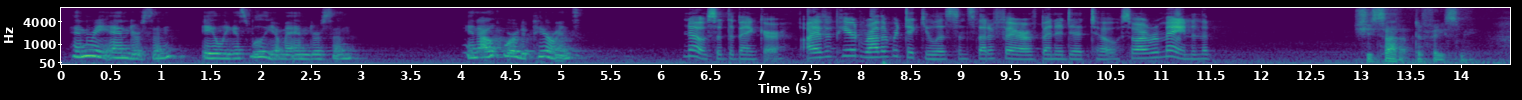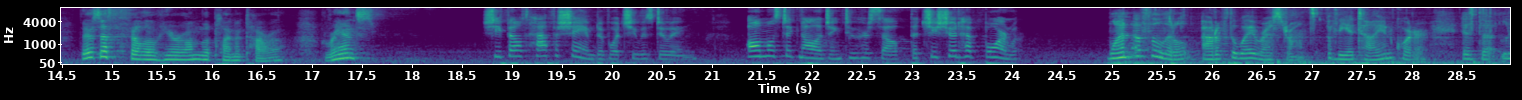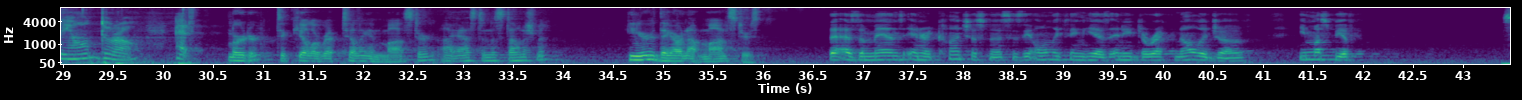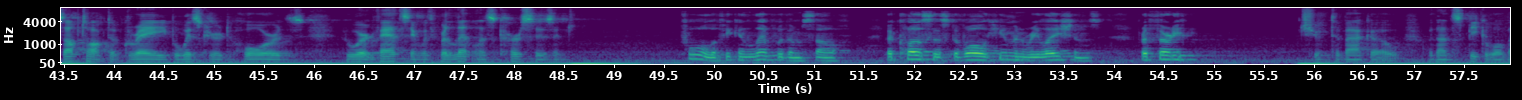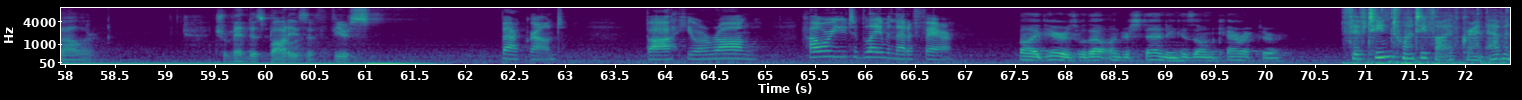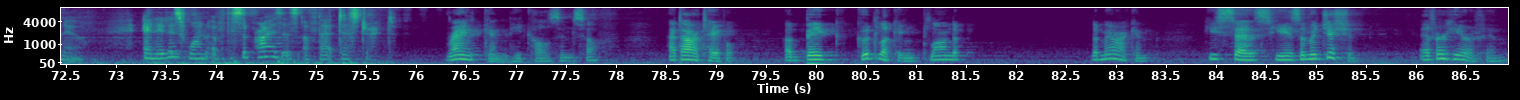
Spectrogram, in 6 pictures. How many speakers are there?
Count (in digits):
8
